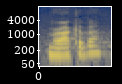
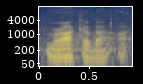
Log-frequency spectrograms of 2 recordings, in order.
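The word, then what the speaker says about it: muraqabah: Maraqabah? – Maraqabah. – Okay. – Yes, thank you. – Let's spell it this way. M-U-R-A-Q-A-B.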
